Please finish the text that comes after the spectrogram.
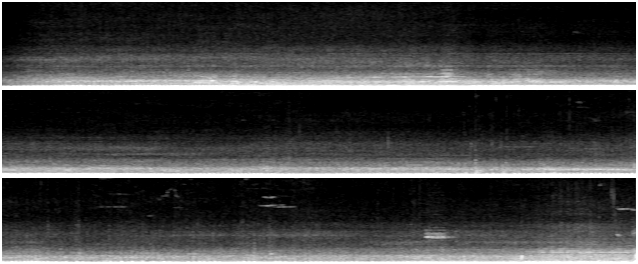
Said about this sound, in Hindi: अबे देखना इतना ट्रैफिक किस बात का पता भी नहीं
